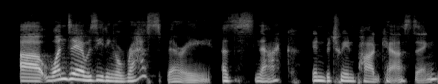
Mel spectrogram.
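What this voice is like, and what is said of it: New York accent. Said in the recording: “your accent ... the New York accent”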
